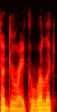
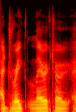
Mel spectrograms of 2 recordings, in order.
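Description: First: [name] "relic" said for lyric, as RE-lik; wrong word slip. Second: [name] "lyric" said right, as LIR-ik; corrected word. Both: Real, not acted. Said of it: "a relic and a lyric are very different things".

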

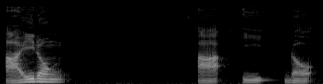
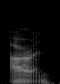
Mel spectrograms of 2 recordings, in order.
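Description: First: Iron as "airon", flat Japanese syllables; katakana pronunciation. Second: Iron as English "eye-ern"; plain English iron; English pronunciation. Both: Shown as a demonstration. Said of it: "In English".

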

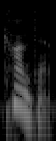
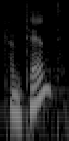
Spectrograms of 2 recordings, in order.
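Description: First: Content said as CON-tent, the first syllable stressed, falling; CON-tent, the noun. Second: Content said as con-TENT, the second syllable stressed, rising; con-TENT, the adjective. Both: Shown as a demonstration. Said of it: "They're spelled the same way".

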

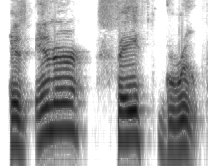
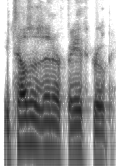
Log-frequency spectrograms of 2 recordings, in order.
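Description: First: "interfaith group" said slow and high, leaning on "interfaith"; stressed name. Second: Said in the usual way. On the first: Shown as a demonstration. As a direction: spell out "his interfaith group" slowly, pitched up. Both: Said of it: "that's the name of the group".

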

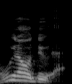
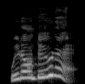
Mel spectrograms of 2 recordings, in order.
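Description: First: Said in the usual way. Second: A high incredulous second take; indignant high repeat. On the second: Real, not acted. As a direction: jump way up in pitch on "We don't do that". Repeated emphasis.

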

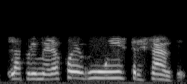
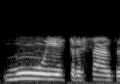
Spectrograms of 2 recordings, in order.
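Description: First: Said in the usual way. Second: Slow, drawn-out "muy estresante" with "muy" hit hard; stress on muy. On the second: Real, not acted. Recalling the stressful first season, stretching "muy estresante".

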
